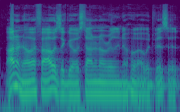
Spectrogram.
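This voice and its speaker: A man with a fairly low voice talks casually as a podcast co-host. He rambles through stories in an animated way and curses freely as he goes. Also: racing, vocal fry. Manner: swears freely. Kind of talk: casual chat and storytelling.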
